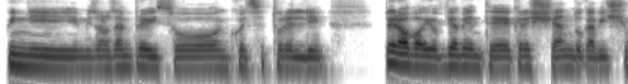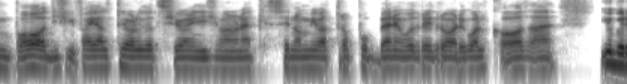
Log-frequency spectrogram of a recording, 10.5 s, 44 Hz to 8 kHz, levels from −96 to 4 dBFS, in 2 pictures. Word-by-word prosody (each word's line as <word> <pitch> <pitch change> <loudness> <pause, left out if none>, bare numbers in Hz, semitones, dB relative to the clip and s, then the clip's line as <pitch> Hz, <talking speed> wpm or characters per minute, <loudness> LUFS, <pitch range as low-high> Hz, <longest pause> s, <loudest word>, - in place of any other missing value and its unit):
Quindi 125 -4 +2
mi 120 - -5
sono 120 0 -4
sempre 125 +1 -1
visto 120 0 -1
in 120 - -8
quel 120 +1 -6
settore 120 +1 -3
lì, 115 0 -1 0.4
però 150 -3 +8
poi 130 -1 +5
ovviamente 125 -2 +1
crescendo 120 -1 +1
capisci 115 0 0
un 120 - -6
po', 120 +2 +3
dici 115 -1 -6
fai 125 +2 0
altre 125 +1 -1
valutazioni, 120 -1 -1
dici: 115 0 -4
"Ma 115 - -4
non 115 0 -2
è 115 0 -2
che - - -16
se - - -6
non 120 -1 -4
mi 120 - -3
va 115 -1 0
troppo 120 - -8
bene 120 0 +1
potrei 120 0 -2
trovare 115 -2 -1
qualcosa, 115 -1 -1
eh". - - -22 0.4
Io 165 - +6
per 145 -2 +7
120 Hz, 210 wpm, -23 LUFS, 115-125 Hz, 0.4 s, però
